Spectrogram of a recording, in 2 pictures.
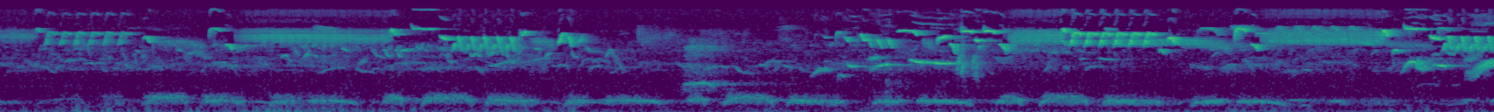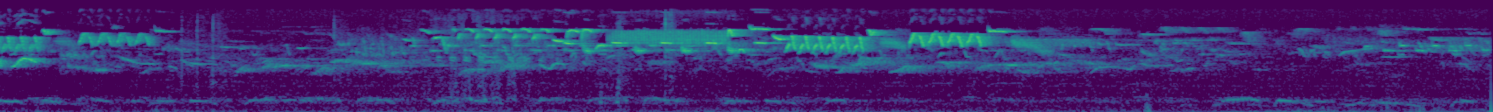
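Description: Birds chirping, with runs of rapid high trilled notes that come and go every few seconds over softer, lower twittering.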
